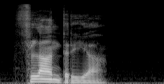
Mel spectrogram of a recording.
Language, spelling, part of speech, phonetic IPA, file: Polish, Flandria, proper noun, [ˈflãndrʲja], Pl-Flandria.ogg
